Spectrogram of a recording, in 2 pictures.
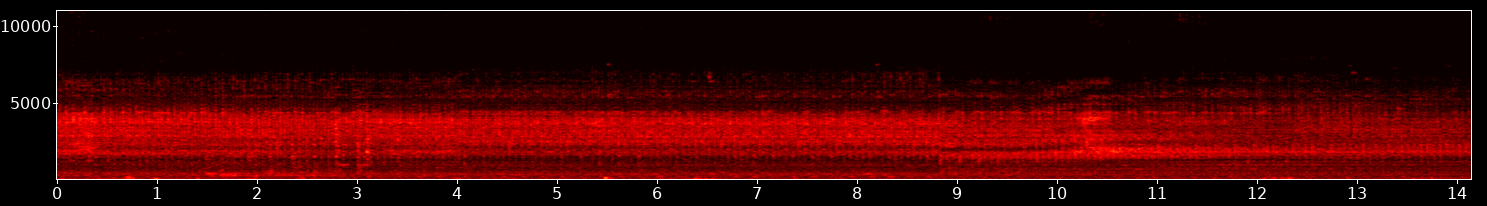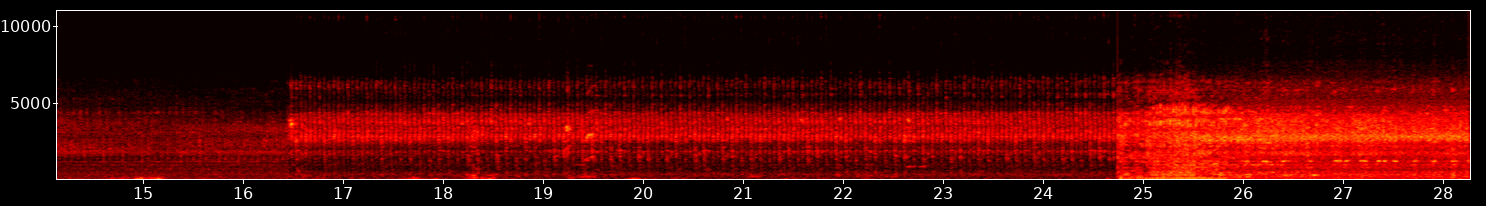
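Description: Fiat 480 tractor's diesel engine running steadily while driving a water pump, its sound shifting at edits. About 25 s in it turns suddenly much louder: engine and churning, splashing water at the pump.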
